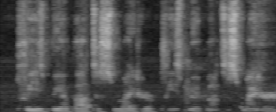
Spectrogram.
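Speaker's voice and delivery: hushed whisper under the breath, to oneself. Voicing a character praying the cup will smite her: whispering to himself. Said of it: "I whisper to myself under my be-, breath".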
